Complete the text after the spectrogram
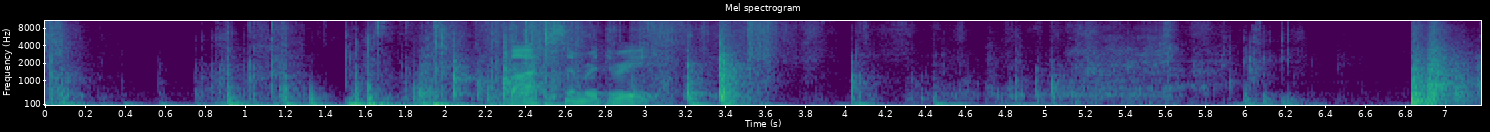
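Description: Plastic wrap crinkles as it is pulled off.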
